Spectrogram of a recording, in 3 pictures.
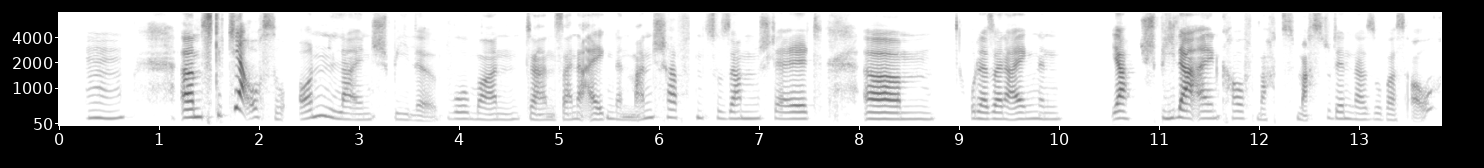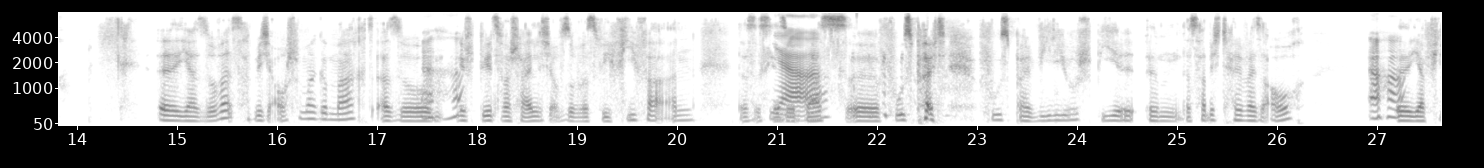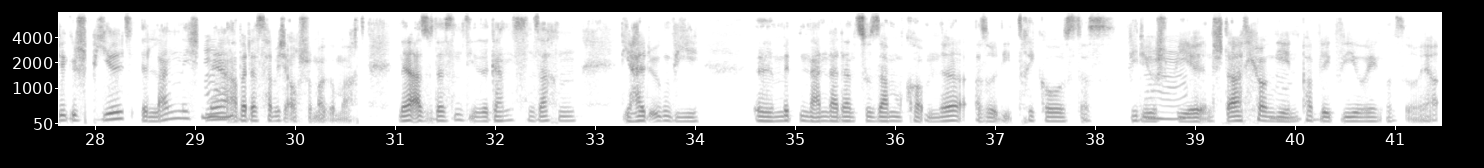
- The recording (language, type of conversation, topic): German, podcast, Erzähl mal, wie du zu deinem liebsten Hobby gekommen bist?
- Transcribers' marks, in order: laughing while speaking: "Fußball"; chuckle; laughing while speaking: "Stadion"; in English: "Public-Viewing"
